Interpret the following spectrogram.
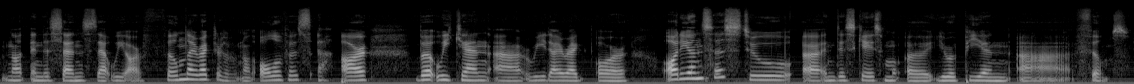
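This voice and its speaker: A woman from Belgium with a medium-pitched, slightly bright voice and a Flemish Dutch accent gives a conference presentation in a large darkened auditorium. She is hesitant, using many fillers and little laughs, and there is slight background noise.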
